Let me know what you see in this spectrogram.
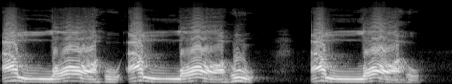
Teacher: It's because Hamza Fatha Lam Shadda, or the letter previously right before it is a Maftuha letter. The lafzul jalala needs to be made heavy.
